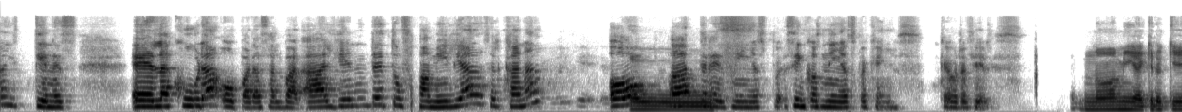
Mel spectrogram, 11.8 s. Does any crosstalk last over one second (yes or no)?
yes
